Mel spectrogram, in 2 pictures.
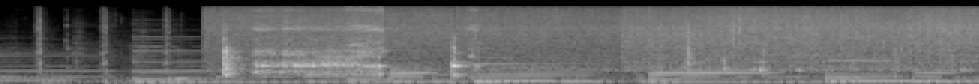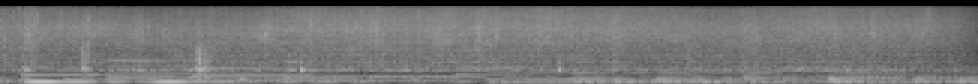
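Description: Chopped red onion, garlic and ginger sizzling in olive oil in a stainless steel sauté pan while being stirred with a spatula. The sizzle sets in about a second and a half in, with a couple of knocks of the spatula against the pan early on, then holds steady.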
